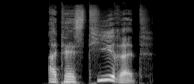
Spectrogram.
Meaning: second-person plural subjunctive I of attestieren
- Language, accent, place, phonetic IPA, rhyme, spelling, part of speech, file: German, Germany, Berlin, [atɛsˈtiːʁət], -iːʁət, attestieret, verb, De-attestieret.ogg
